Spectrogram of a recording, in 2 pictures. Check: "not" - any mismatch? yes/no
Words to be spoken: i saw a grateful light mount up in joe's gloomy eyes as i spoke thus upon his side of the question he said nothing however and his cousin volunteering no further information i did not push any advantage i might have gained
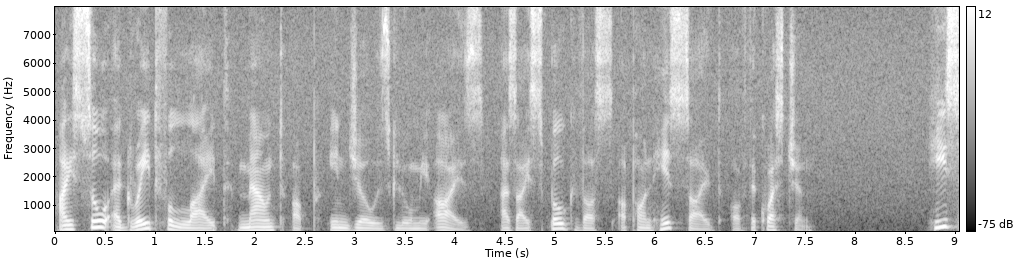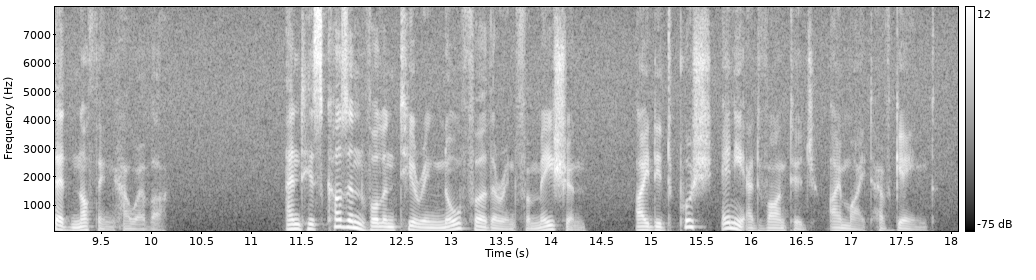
yes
